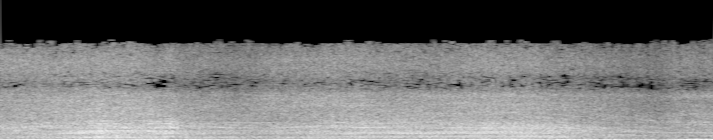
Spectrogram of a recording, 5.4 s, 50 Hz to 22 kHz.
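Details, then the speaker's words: 2000 Toyota 4Runner with a non-working fuel pump, unrun for a year and a half, running on a DIY fuel vapor system: revs up and settles to a clean, steady note after clearing some liquid gas sucked into the intake. Running normally. "all right so it cleared up after that it just apparently got a little bit of fuel in it"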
